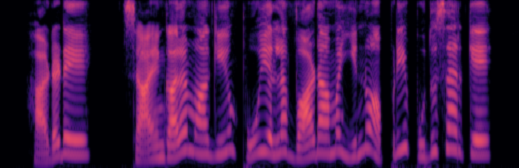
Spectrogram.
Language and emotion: Tamil, surprised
